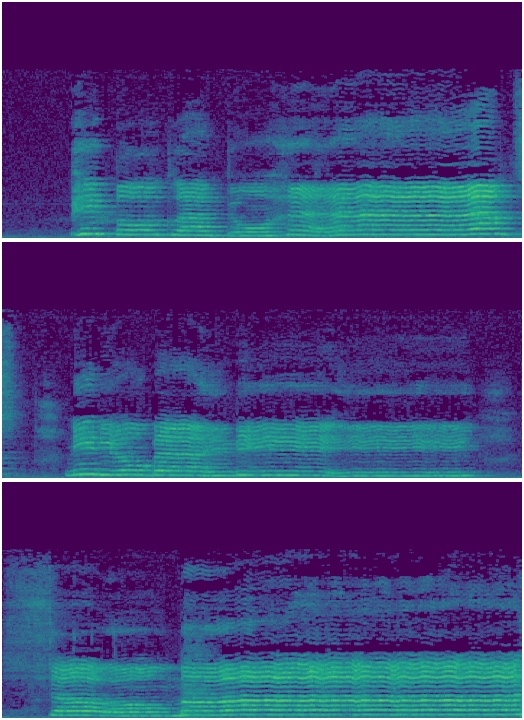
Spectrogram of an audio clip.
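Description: A young girl singing alone, without accompaniment, in three phrases with short breaks between; the last phrase ends on a long held note.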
